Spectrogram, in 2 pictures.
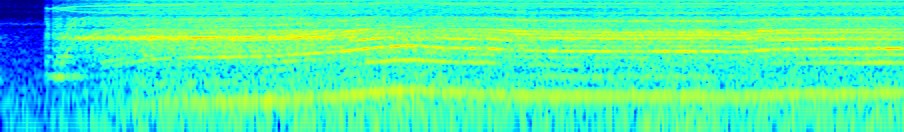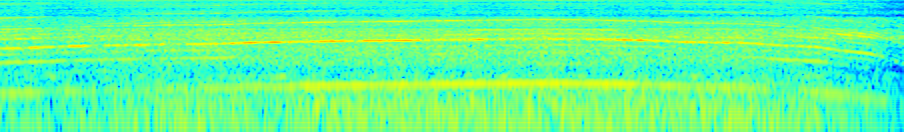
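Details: Electric ducted fan (EDF) during dynamic balancing by the clock method, at the nine o'clock position: steady high whine climbs, holds and falls evenly with no shudder or wobble; balanced fan running smoothly, turbine-like sound.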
